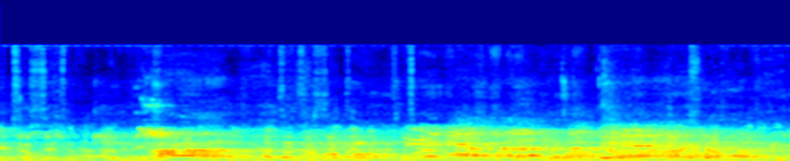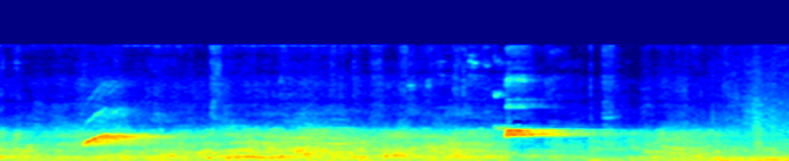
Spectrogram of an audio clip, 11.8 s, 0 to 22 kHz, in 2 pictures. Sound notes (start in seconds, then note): 3.3 people shouting in the crowd; 6.5 whistling; 9.7 whistle tweeting; 11.6 people shouting in the crowd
